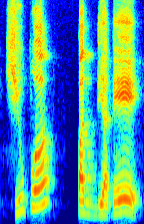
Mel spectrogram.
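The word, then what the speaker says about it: ह्युपपद्यते: He upapadyate. So it will be hyupapadyate.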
